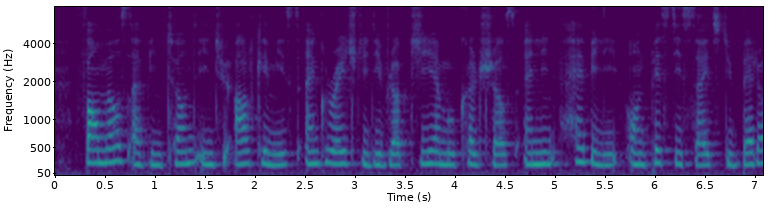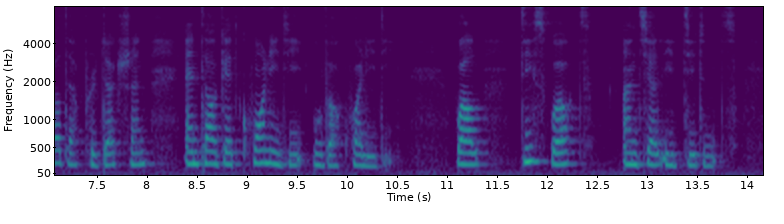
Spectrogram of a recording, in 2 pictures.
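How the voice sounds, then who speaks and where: This woman speaks with a French accent. Her intonation is monotone and flat. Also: medium pitch for a woman, moderate pace. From France, French Alps. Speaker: hydroponics hobbyist and video creator. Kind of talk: scripted narration.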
